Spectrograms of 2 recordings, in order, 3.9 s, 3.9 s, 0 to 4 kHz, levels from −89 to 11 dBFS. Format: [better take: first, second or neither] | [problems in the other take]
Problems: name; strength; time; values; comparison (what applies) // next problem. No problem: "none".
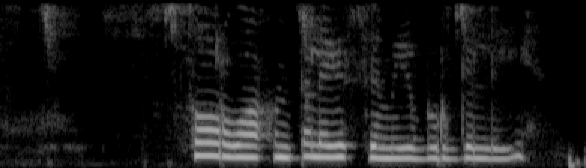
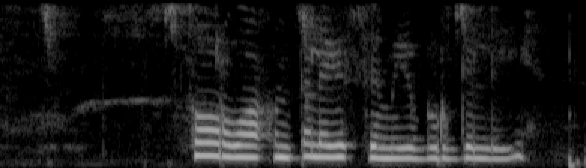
second | noise reduction (neural mask model Resemble Enhance denoiser)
